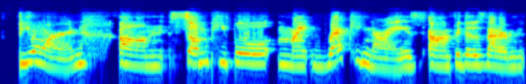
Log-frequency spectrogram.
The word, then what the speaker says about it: Bjorn: Tolken was using was Bejorn B J O R N, which has the same pronunciation um in Old Norse. right now that name Bujorn um some people might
